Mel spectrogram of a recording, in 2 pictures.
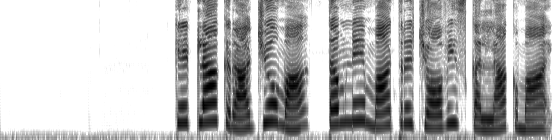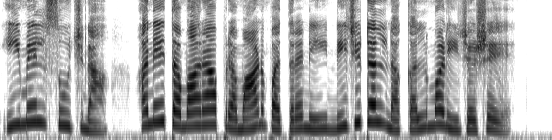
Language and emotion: Gujarati, neutral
